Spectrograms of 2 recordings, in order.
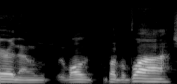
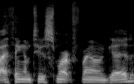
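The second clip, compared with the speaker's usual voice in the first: normal talking voice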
